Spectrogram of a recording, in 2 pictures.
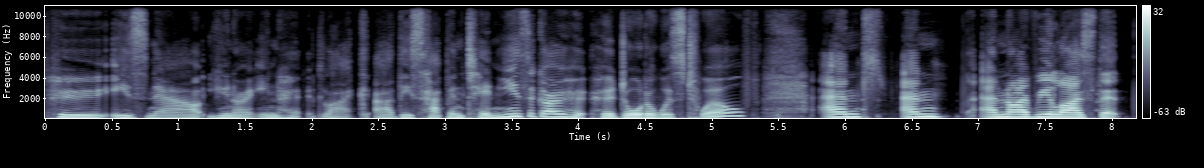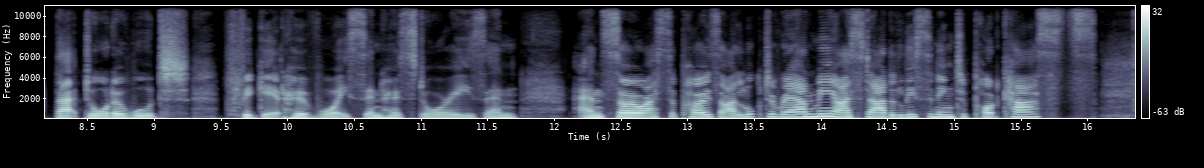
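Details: Adult woman with persistent stuttering, worse in childhood, now considered not very serious; stuttering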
